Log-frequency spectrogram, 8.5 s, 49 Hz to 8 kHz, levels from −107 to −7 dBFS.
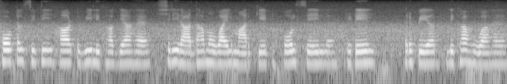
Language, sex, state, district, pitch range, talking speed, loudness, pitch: Hindi, male, Chandigarh, Chandigarh, 170-185 Hz, 120 wpm, -19 LUFS, 175 Hz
